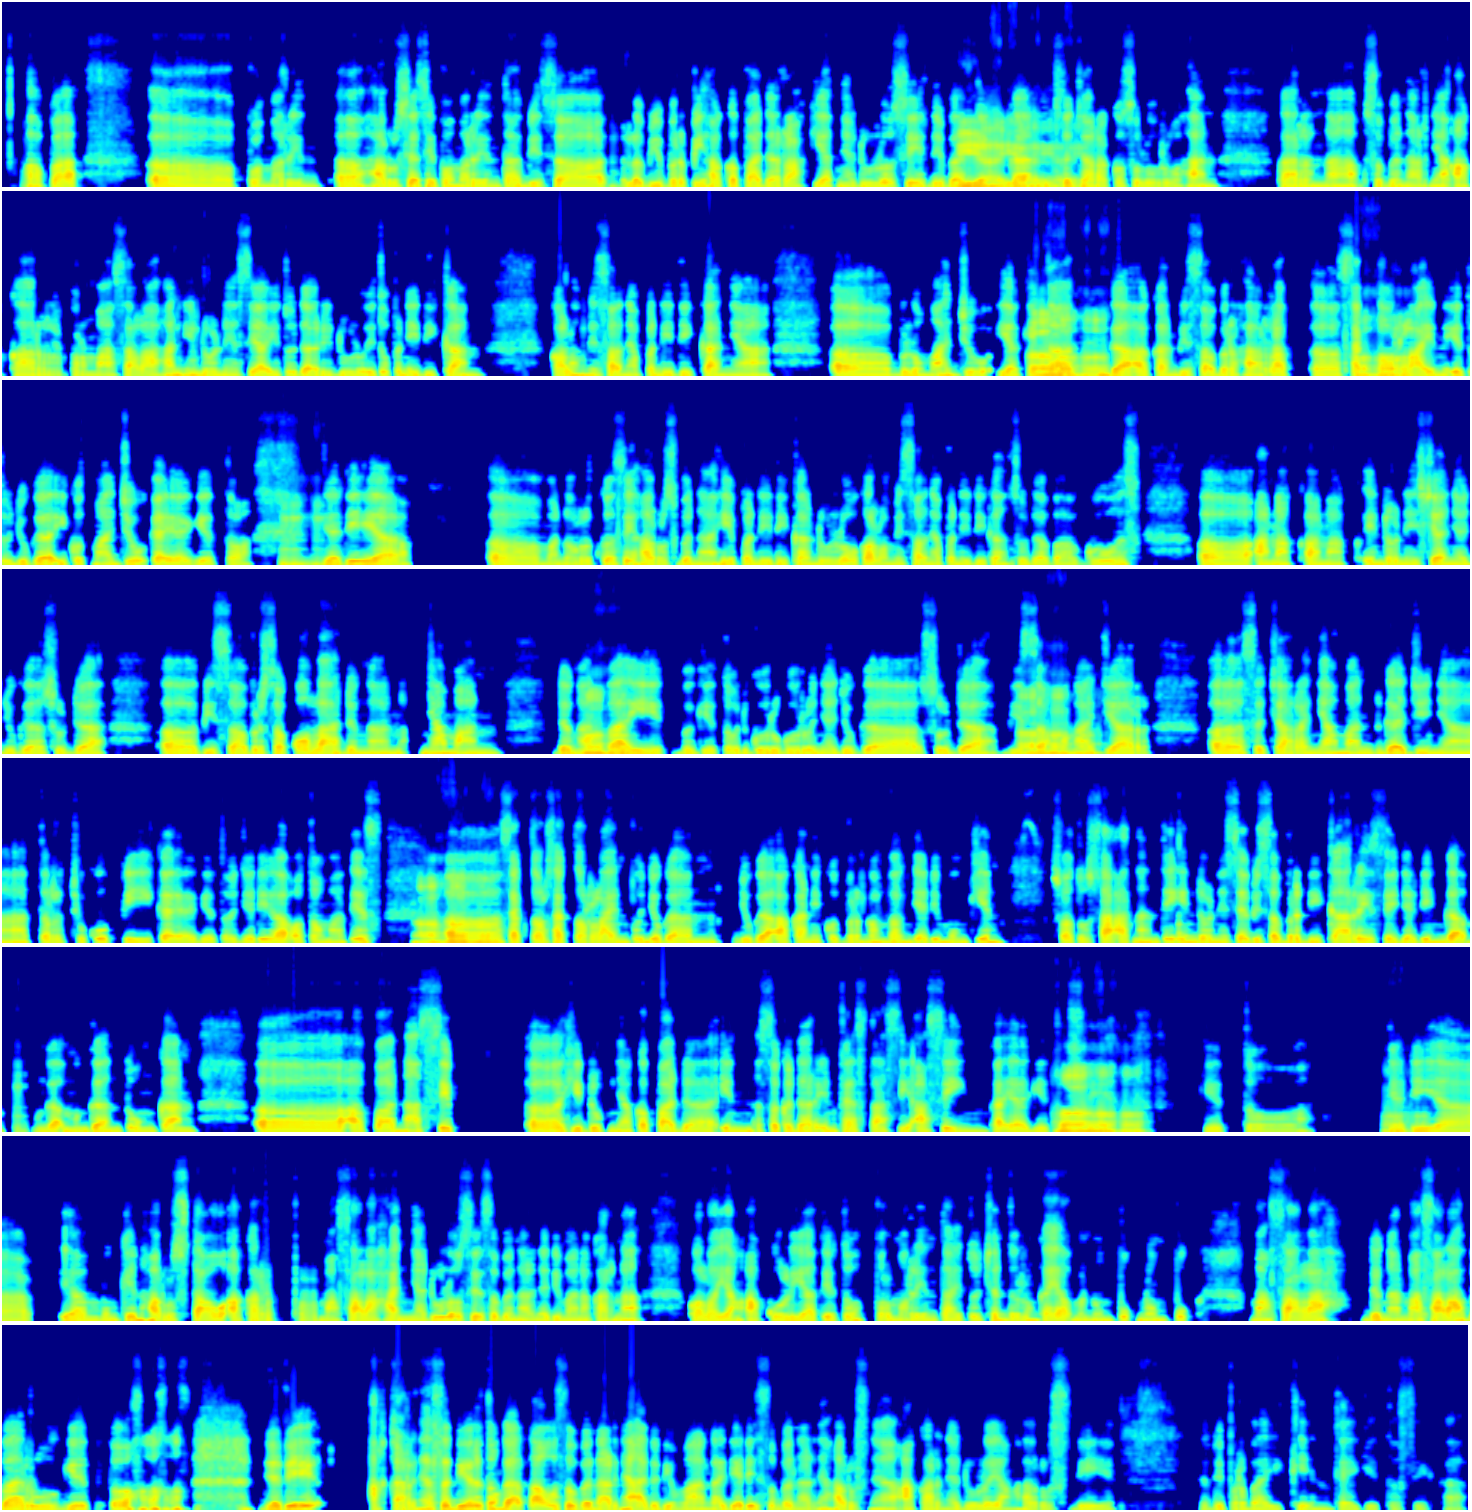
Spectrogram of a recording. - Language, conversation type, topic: Indonesian, unstructured, Apakah kamu merasa kebijakan pemerintah selalu lebih berpihak pada kepentingan pihak-pihak besar?
- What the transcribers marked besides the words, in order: tsk; teeth sucking; alarm; other background noise; tapping; chuckle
